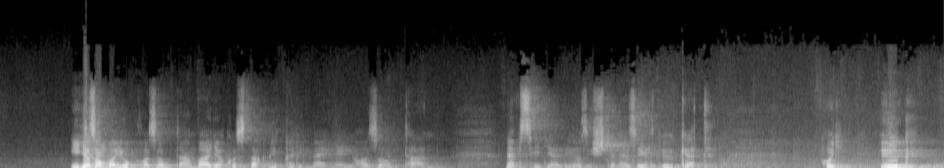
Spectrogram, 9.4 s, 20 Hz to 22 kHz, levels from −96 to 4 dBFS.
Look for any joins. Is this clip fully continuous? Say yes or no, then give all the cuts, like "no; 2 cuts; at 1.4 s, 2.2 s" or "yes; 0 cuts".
yes; 0 cuts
